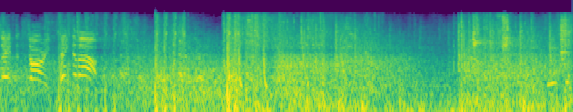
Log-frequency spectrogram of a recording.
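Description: Rapid automatic gunfire and booming shots during combat in Mass Effect Andromeda, loud and persistent with several heavy bursts, with voices calling out over the shooting.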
